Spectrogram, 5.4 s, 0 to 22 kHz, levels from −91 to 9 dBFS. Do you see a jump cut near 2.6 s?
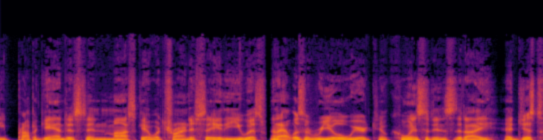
yes; 1 cut; at 2.6 s

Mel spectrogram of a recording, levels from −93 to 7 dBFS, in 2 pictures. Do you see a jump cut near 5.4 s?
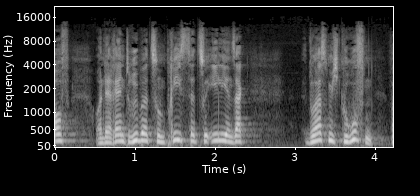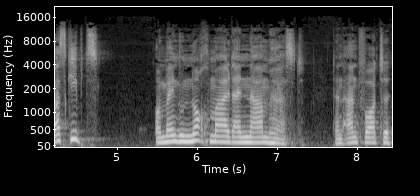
yes; 1 cut; at 5.4 s

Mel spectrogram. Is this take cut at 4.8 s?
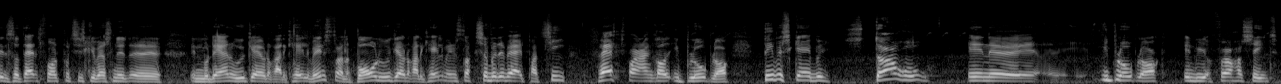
yes; 1 cut; at 4.8 s

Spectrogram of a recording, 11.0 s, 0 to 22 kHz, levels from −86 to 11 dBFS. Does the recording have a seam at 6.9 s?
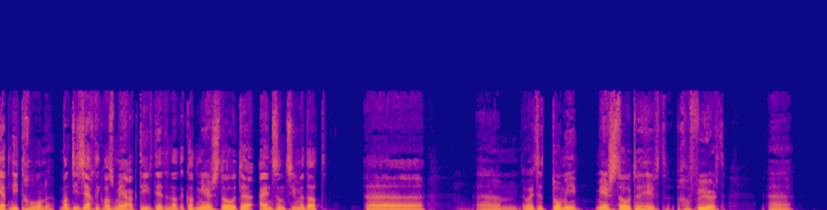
no; 0 cuts

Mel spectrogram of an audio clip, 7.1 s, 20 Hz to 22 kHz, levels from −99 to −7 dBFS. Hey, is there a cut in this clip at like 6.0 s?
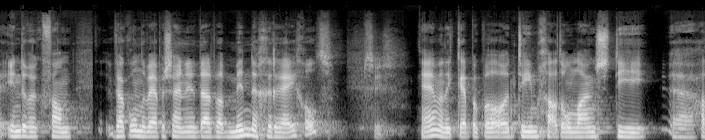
no; 2 cuts; at 0.9 s, 3.5 s

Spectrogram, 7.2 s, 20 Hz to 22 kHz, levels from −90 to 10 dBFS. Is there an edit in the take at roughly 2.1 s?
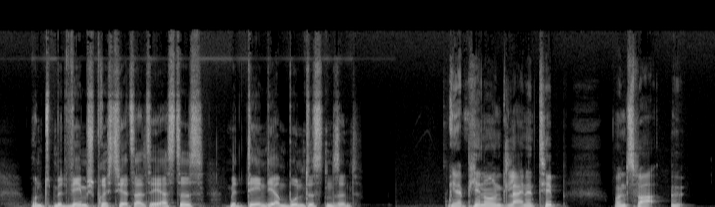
no; 1 cut; at 4.4 s

